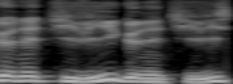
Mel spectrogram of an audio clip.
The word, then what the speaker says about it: Gunhead TV: Ou faut le prononcer à la française peut-être. – Non, Gunhead TV c'est très très bien.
